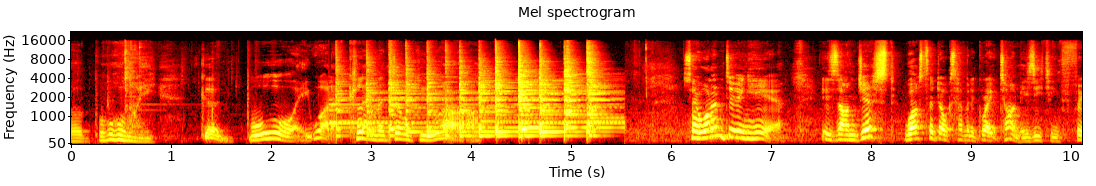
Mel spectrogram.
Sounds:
Speech

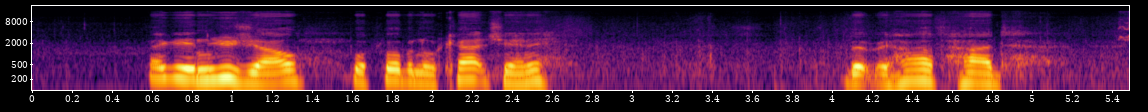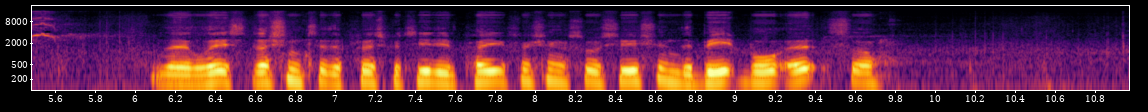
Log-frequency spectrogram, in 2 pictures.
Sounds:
Speech

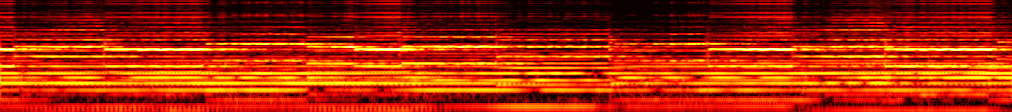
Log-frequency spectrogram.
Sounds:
Musical instrument, Music, fiddle

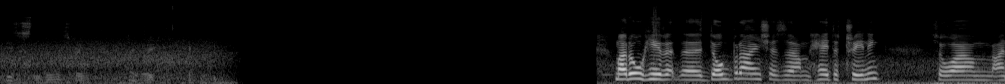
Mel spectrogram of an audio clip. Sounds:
Speech

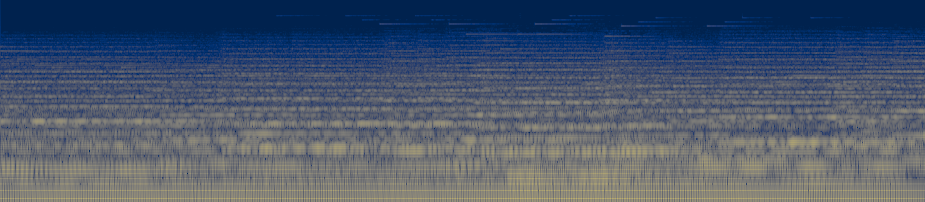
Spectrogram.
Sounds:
playing electronic organ

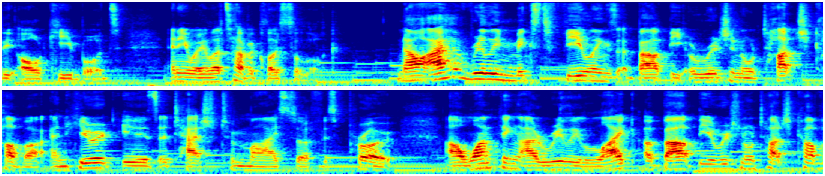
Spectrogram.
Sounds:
Speech, Music

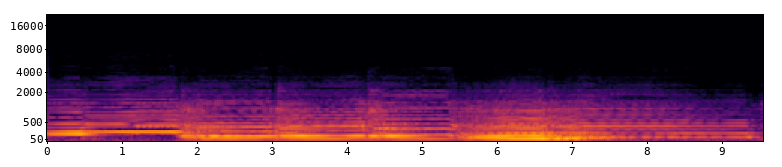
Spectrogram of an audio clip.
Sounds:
Bowed string instrument, Music, Musical instrument, Double bass, Cello, Classical music

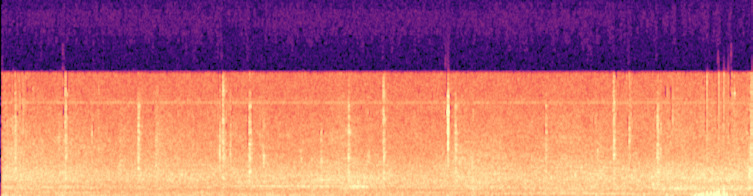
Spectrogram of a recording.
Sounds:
Engine

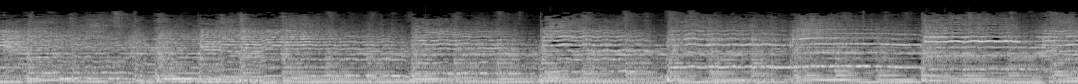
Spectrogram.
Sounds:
Punk rock, Music

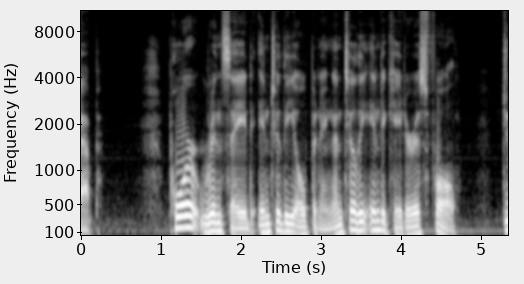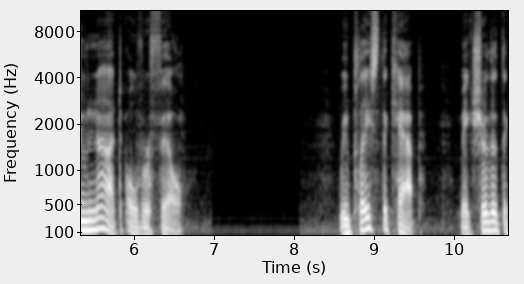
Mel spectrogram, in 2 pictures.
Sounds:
Speech

